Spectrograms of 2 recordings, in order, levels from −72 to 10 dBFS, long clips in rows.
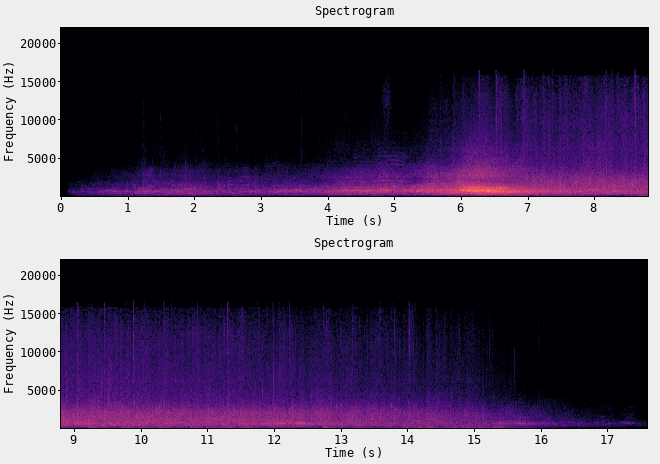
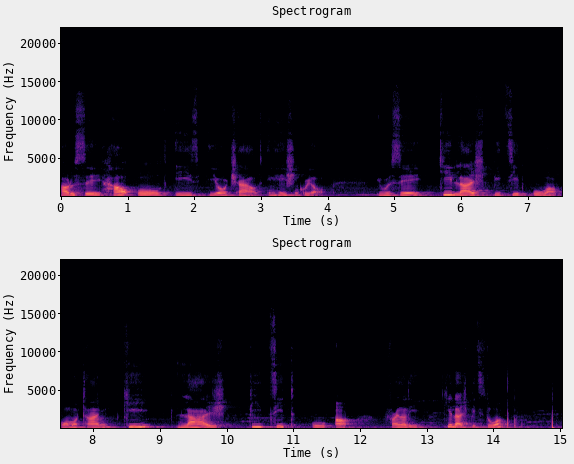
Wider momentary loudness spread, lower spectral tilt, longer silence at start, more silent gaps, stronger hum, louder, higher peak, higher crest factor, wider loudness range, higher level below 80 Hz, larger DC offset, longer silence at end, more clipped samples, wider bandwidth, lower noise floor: first, 19 LU vs 14 LU; second, -2.5 dB/octave vs -8 dB/octave; first, 0.3 s vs 0 s; neither; neither; second, -25 LUFS vs -22 LUFS; about the same, -4 dBFS vs -2 dBFS; about the same, 24 dB vs 20 dB; first, 17 LU vs 4 LU; about the same, -50 dBFS vs -52 dBFS; neither; first, 0.25 s vs 0.1 s; neither; first, 17 kHz vs 12 kHz; first, -54 dBFS vs -49 dBFS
